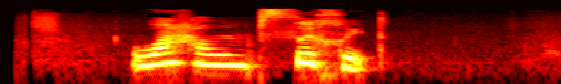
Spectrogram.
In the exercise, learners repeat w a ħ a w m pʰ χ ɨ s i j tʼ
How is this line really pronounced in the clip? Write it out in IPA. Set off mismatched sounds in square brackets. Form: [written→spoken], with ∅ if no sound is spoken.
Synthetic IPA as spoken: w a ħ a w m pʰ [χ→s] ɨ [s→χ] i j tʼ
